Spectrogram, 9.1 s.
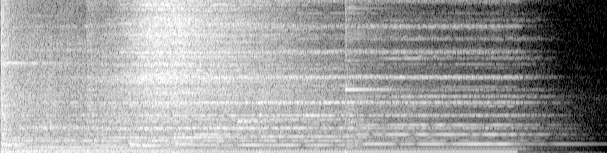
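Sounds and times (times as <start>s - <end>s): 
brooding comedy sting: 0.0s - 7.2s.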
